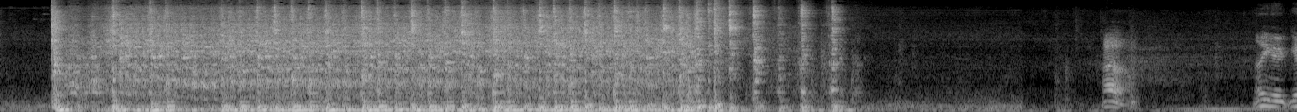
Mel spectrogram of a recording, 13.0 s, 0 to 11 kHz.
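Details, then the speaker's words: 1976 AMC Gremlin with an AMC 360 (5.9L) V8, starting with fuel poured in and one muffler fitted. It catches and runs loud and ragged for seconds, then falters and dies. Hard start and stalling; the owner suspects ignition timing was accidentally bumped, unconfirmed. "all right it kind of wants to run but I need to get it outside I need to set the timing on this I think that could be what's off right now"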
